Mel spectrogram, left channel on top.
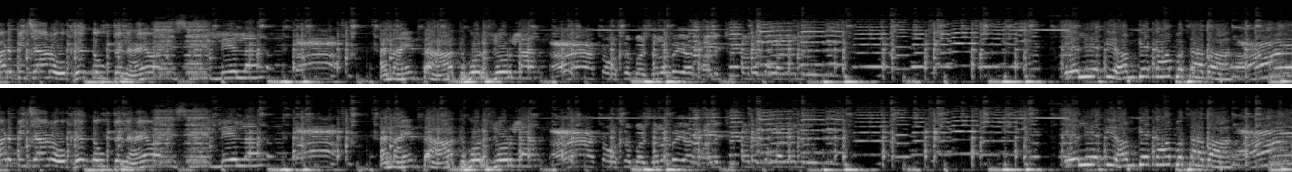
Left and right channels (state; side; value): normal; both; correlation 0.69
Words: विचार होखे तो पहनाए वाली सुई ले ला, नहीं तो हाथ गोर जोड़ ला। तो उससे बचला नहीं यार, खाली छुट्टा लिए कि हमके कहाँ पता बा।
